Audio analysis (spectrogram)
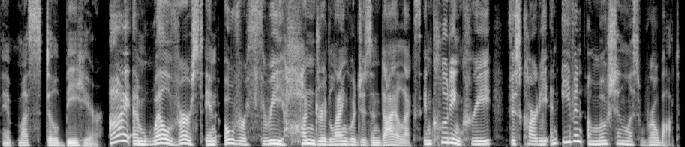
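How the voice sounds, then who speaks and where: A woman's voice: fairly low pitch, big pitch swings, a little slow, few pauses, dry recording, studio quality. A woman playing a haughty, contemptuous female alien agent in a video game, speaking formally with clipped, disdainful precision. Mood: cool, condescending. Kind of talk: scripted video game character lines.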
